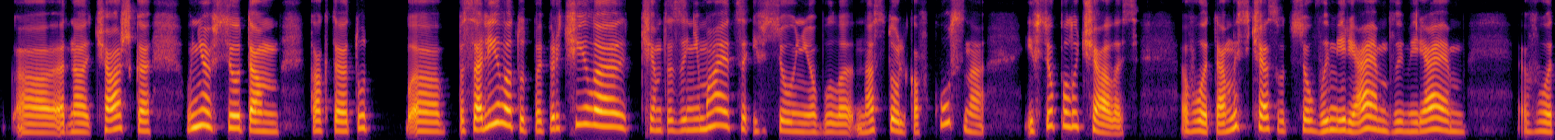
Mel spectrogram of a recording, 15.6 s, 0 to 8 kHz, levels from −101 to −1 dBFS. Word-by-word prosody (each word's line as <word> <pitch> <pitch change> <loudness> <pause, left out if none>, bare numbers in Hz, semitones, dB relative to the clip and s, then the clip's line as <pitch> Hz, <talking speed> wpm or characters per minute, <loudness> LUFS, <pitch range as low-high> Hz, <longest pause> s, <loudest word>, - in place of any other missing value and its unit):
э, 175 -1 +2
"1 185 0 0
чашка", 230 -2 +2 0.4
у - - -4
неё 305 +2 +5
всё 265 0 +3
там 200 -6 +2 0.3
как-то 210 -1 0
тут, 260 +5 -4 0.4
э, 195 -2 +1
посолила, 295 - +4
тут 230 -6 -6
поперчила, 290 - +2
чем-то 220 -2 -5
занимается, 250 +7 -1
и 220 -4 -14
всё 215 +1 -7
у 195 - -4
неё 185 -1 -3
было 180 -1 -3
настолько 215 -3 -2
вкусно, 350 - -6 0.4
и - - -1
всё 310 - -1
получалось. 295 - 0 0.4
Вот, 195 -2 -1
а 180 - +4
мы 265 +7 +1
сейчас 255 -4 0
вот 205 0 -10
всё 220 -3 -2
вымеряем, 220 +2 +2
вымеряем. 200 +1 0 0.7
Вот, 195 -2 -2
220 Hz, 130 wpm, -22 LUFS, 195-260 Hz, 0.7 s, неё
